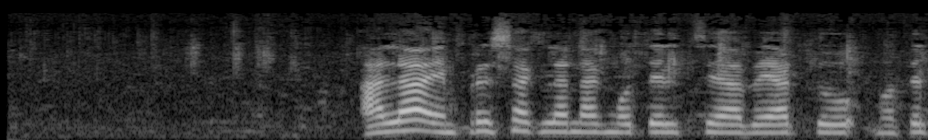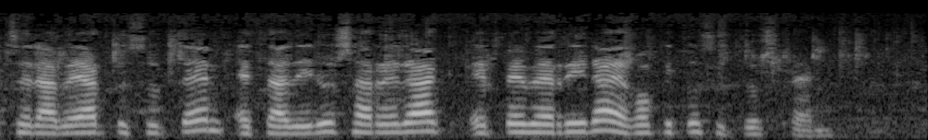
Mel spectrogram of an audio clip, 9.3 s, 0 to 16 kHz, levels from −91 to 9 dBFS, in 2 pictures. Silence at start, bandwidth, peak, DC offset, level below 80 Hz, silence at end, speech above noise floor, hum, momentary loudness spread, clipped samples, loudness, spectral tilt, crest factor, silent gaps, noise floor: 0.95 s; 11.5 kHz; -4 dBFS; under 0.1%; -72 dBFS; 0.5 s; 31 dB; none; 14 LU; under 0.1%; -25 LUFS; -4 dB/octave; 22 dB; none; -57 dBFS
